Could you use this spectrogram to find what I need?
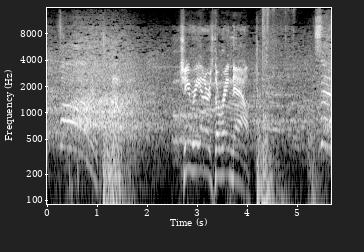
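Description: A body thuds heavily onto a mat.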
